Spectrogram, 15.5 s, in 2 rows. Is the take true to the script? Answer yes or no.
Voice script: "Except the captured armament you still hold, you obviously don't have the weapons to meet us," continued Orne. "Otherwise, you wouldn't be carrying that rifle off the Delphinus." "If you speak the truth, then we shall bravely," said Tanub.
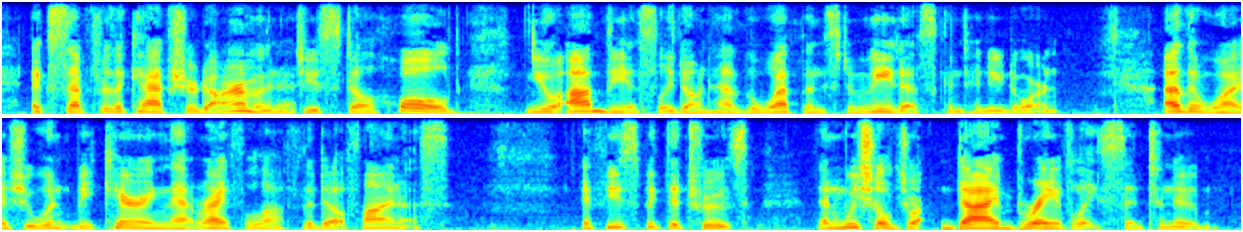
no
